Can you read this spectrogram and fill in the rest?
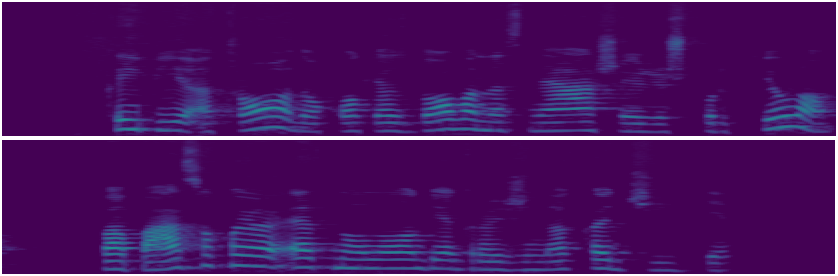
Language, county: Lithuanian, Kaunas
